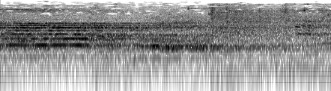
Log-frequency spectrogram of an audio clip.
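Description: Indoor futsal match sound in a sports hall: a steady wash of court and hall noise with a held, faint tone that fades out over the first second and a half.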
